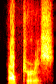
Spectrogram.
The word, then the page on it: apterous: American English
